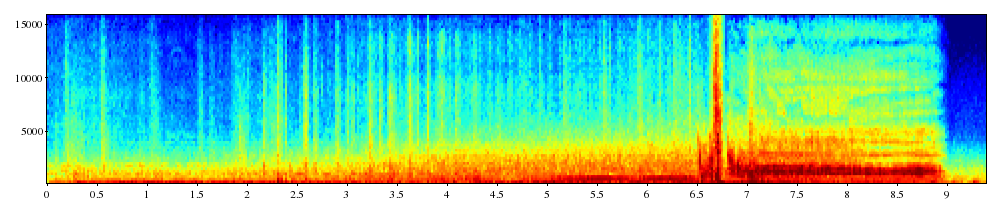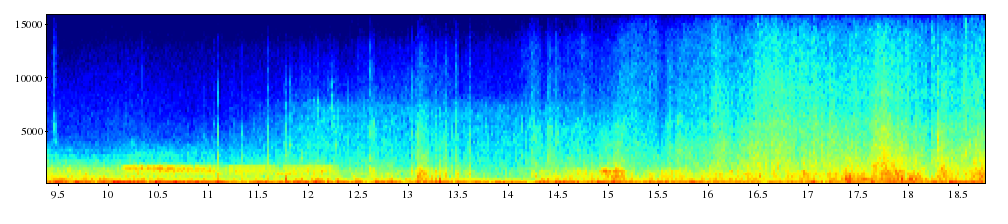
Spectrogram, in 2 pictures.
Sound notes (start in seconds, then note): 6.5 gunshot; 6.8 man screaming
